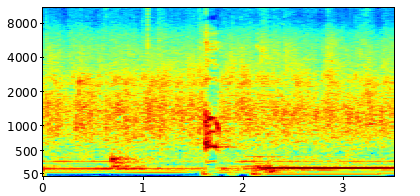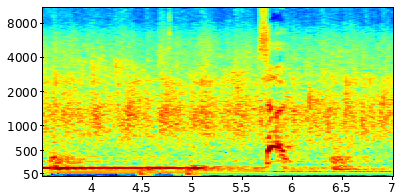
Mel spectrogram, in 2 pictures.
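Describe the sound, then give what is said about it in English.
Sustained applause from an audience, a dense steady patter of many hands clapping for several seconds, with a low hum and a couple of brief louder bursts rising over it. “Come on, give a big clap and thank them.”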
